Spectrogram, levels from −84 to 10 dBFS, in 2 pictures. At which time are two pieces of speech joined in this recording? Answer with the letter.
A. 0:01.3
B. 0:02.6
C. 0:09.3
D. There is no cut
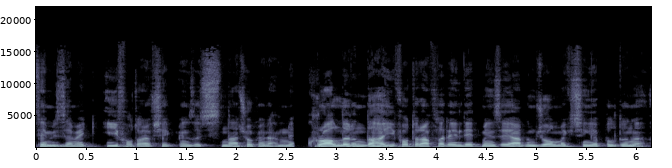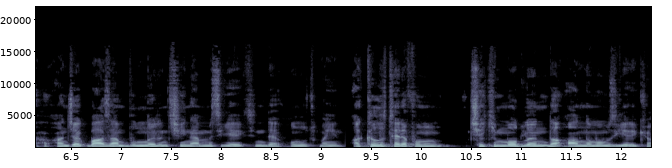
B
